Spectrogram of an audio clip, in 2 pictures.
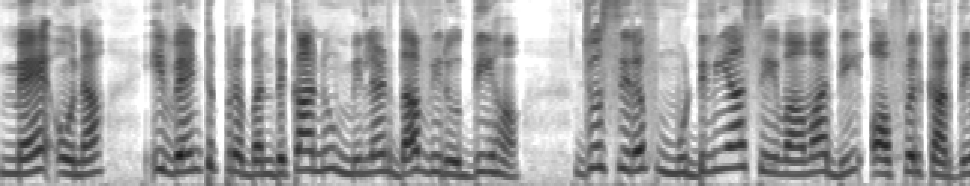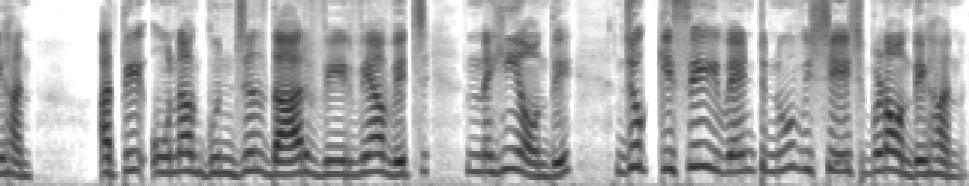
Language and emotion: Punjabi, disgusted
